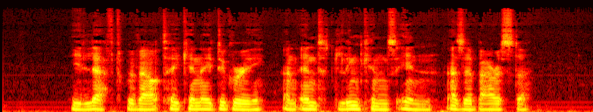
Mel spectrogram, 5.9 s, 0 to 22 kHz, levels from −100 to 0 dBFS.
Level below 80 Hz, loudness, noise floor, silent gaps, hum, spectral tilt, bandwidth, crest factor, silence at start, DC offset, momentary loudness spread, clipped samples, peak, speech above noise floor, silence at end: -52 dBFS; -24 LUFS; -55 dBFS; none; none; -6 dB/octave; 16 kHz; 18 dB; 0.7 s; under 0.1%; 6 LU; under 0.1%; -6 dBFS; 31 dB; 0.2 s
